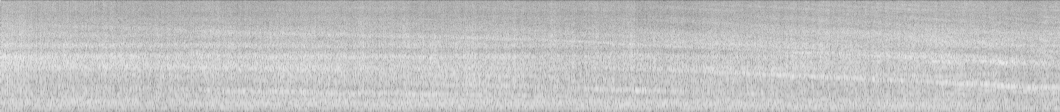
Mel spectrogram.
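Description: Train running on the rails: a steady, loud rumble of wheels and cars, with a whining tone that slides down in pitch over the last few seconds.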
